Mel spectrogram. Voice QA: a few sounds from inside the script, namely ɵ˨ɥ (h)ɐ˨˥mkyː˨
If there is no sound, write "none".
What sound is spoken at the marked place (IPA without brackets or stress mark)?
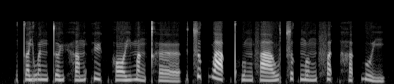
h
